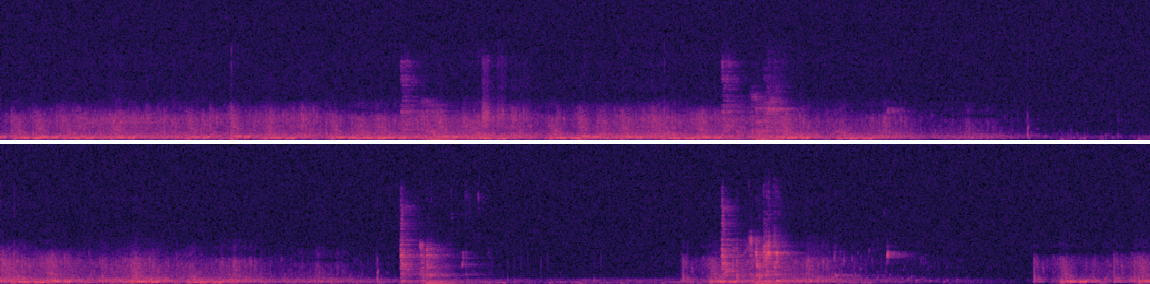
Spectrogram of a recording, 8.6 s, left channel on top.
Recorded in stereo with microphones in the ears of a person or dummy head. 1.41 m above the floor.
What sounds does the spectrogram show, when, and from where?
3.0 s dripping: 50° right (ahead or behind), 1.8 m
